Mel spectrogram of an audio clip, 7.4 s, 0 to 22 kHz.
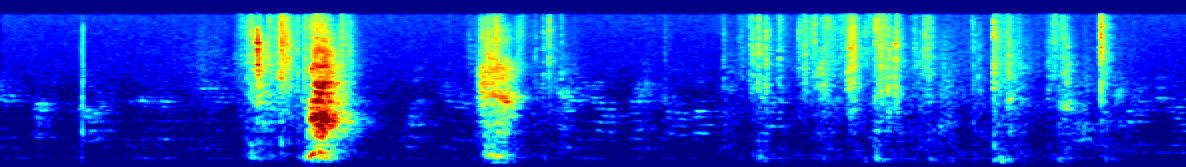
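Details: Two Schipperke dogs, Snowflake and Skipper, playing at 4 am: a loud sharp bark near two seconds and another around three, then a run of quieter yips and play noises, with a person speaking.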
